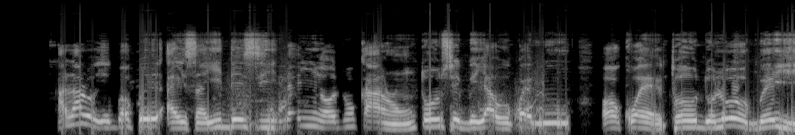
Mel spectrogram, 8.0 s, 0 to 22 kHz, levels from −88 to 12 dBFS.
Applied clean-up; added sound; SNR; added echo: neural mask model RNNoise.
